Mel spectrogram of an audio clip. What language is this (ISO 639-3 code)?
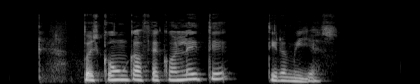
glg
